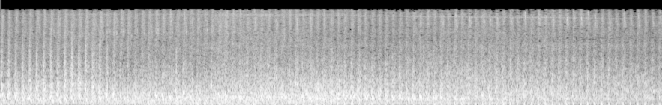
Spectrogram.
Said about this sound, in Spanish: Cuando se disponían a regresar, escucharon el ruido de un helicóptero, tomaron el agua y regresaron apresuradamente al monte.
